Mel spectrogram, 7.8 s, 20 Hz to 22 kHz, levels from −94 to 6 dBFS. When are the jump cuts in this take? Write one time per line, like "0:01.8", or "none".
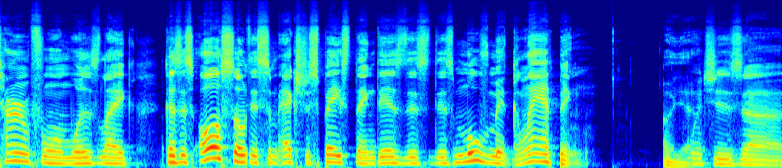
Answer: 0:01.5
0:02.5
0:03.8
0:05.1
